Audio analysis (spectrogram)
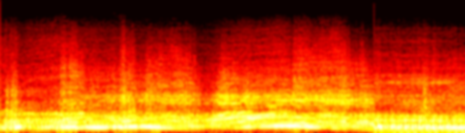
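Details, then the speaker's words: Car with a newly fitted distributor, running on fresh fuel. Revs climb then sag unevenly under throttle, with the pull dropping out and surging back as it cuts out; a dirty fuel filter is suspected, cause unconfirmed. "still cutting out like crazy I think so yeah yeah yeah yeah yeah yeah yeah maybe you got to clean his fuel filter or something"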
